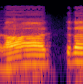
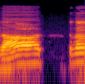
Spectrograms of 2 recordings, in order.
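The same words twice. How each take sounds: The two takes are said the same way.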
